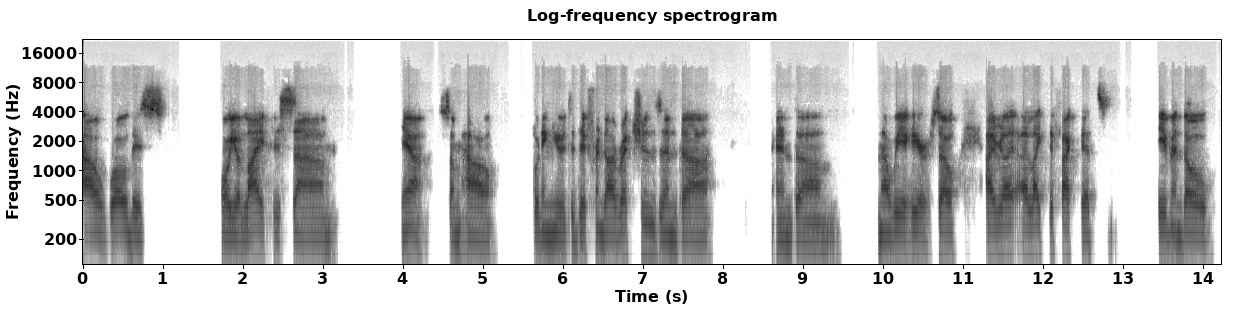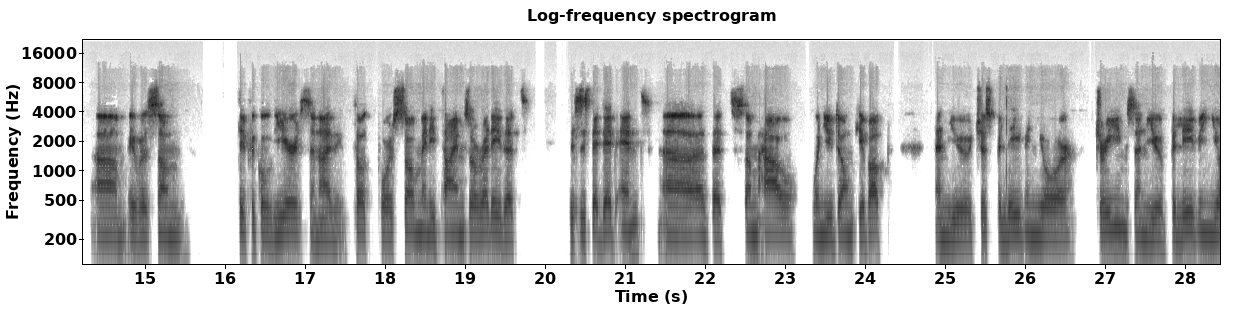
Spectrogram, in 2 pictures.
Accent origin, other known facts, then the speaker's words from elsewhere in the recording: Rovaniemi, Lapland, Finland; I was the guy from Lapland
